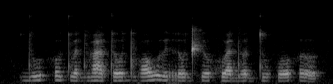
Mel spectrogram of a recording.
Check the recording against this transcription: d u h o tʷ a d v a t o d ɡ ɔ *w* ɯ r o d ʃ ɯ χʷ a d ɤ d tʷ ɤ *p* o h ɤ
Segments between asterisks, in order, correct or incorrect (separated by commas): correct, correct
